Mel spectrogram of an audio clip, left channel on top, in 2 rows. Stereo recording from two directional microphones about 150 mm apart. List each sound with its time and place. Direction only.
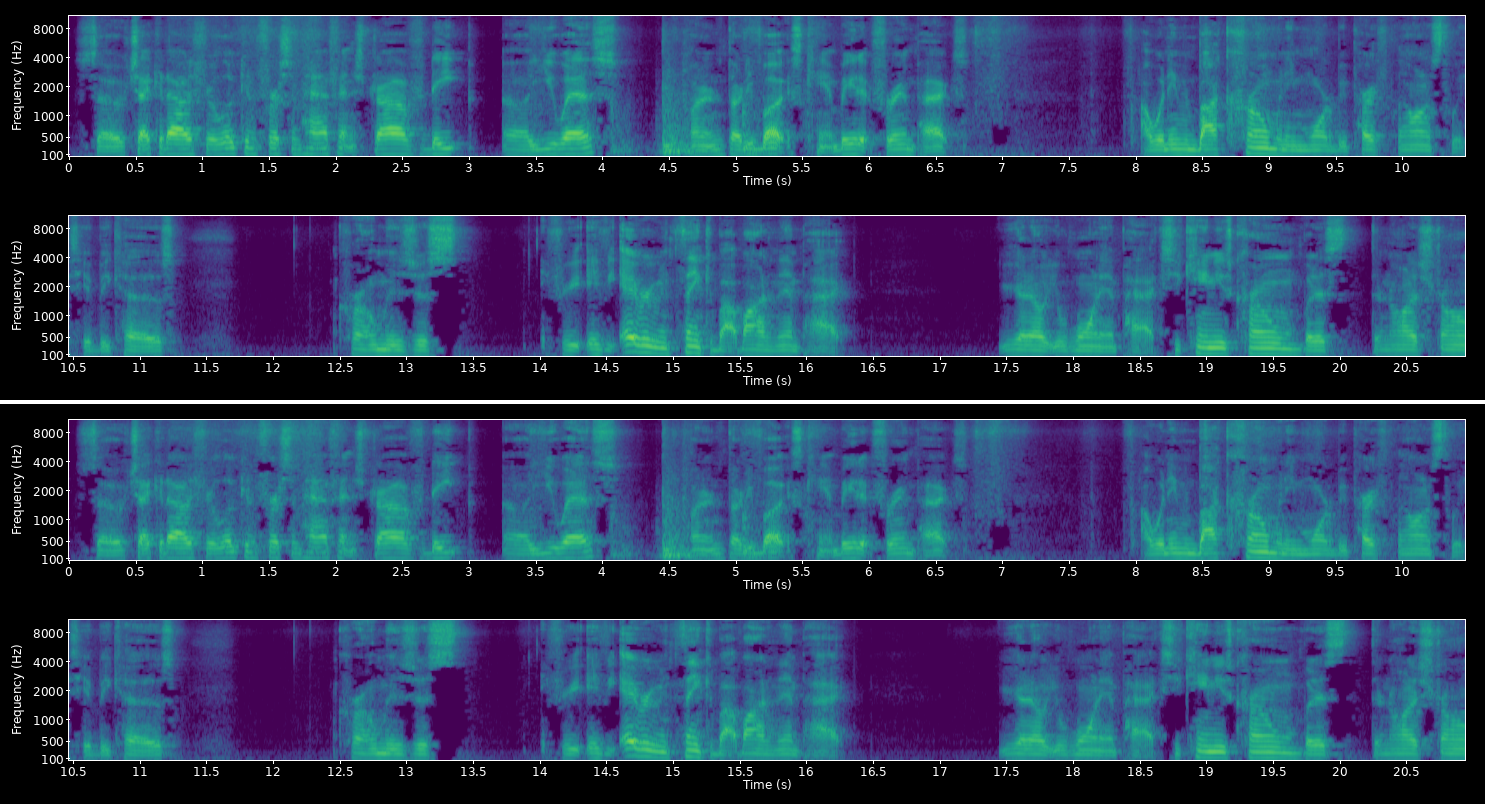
0.1 s speech: 35° left (ahead or behind); by 6.8 s 55° left (ahead or behind)
8.0 s speech: 25° left (ahead or behind); by 11.2 s 5° left (ahead or behind)
12.4 s speech: 5° left (ahead or behind)
17.5 s speech: 10° left (ahead or behind)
